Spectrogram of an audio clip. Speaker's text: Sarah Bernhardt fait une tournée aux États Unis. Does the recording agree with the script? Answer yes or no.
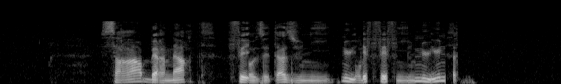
no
